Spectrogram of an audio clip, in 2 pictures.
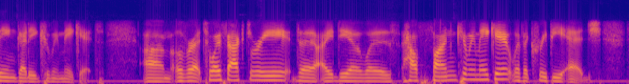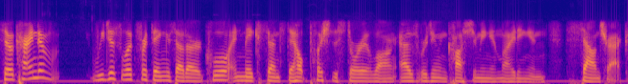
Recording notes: calls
